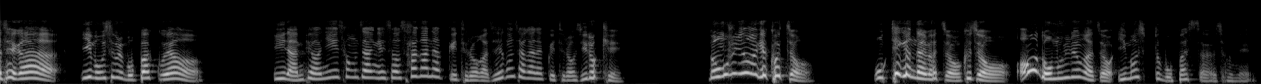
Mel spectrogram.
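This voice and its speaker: A woman giving an animated motivational talk, speaking directly to her audience on a microphone. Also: sits high, dry recording.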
